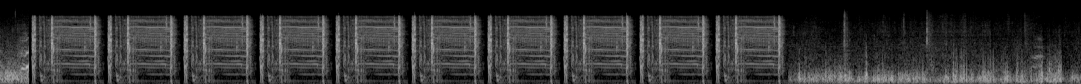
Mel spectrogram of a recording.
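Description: Camera shutter sound effect clicking over and over, about two to three clicks a second with a steady whine beneath, cutting off suddenly after about eight seconds. Wind on the microphone follows.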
